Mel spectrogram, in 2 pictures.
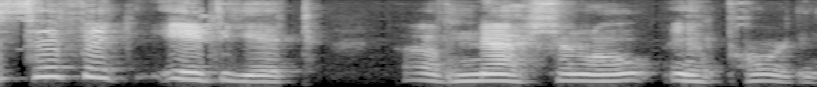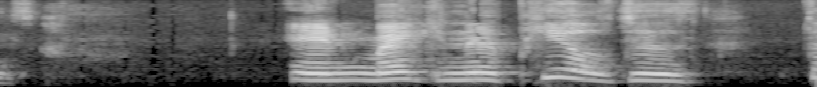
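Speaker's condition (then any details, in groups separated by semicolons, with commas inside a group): Traumatic brain injury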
